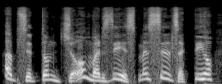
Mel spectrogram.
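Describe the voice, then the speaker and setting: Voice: mid-range voice, big pitch swings, normal speed, slightly rough, no echo, studio quality. A performer voicing a kindly magical talking parrot in a cartoon story, earnest and encouraging.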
